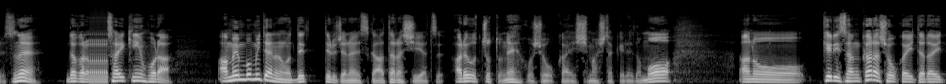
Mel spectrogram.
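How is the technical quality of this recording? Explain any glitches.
The recording has one clear glitch, a system hang loop from 0.90 to 1.08 s. A 20 ms fragment of the speech repeats nine times in a row, so the sound collapses into a steady buzz at 50 Hz. This happens when the playback or capture system stalls while the audio hardware keeps cycling through its ring buffer, which here points to a buffer of about 20 ms. When the stall clears, about a fifth of a second of the original audio is missing.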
